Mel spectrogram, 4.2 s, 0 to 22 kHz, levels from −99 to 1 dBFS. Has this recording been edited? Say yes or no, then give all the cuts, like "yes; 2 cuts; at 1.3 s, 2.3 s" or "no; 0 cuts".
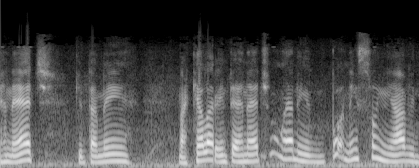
yes; 1 cut; at 2.1 s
